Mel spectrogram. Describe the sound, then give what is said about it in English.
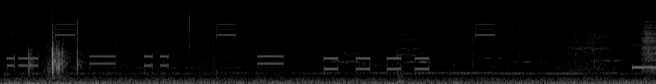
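Mobile phone keypad tones sound as a text message is typed: many short electronic beeps in a quick, irregular rhythm, faint over a low background hiss. “She texts Miyuki. Where are you?”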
